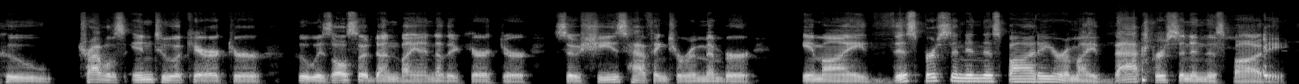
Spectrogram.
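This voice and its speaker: A man with a very low voice talks through his process as an interview guest. He speaks conversationally, explaining things as he goes. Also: lively intonation, unhurried. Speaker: guest, audio drama creator and composer.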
